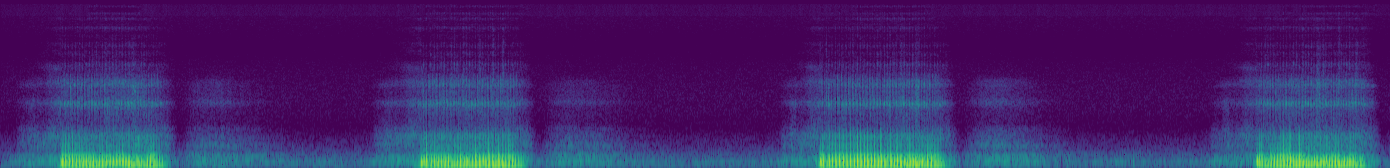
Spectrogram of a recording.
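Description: Loud rattling snores on each breath in, about four in fourteen seconds, with a faint whistling edge and quiet breaths out.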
